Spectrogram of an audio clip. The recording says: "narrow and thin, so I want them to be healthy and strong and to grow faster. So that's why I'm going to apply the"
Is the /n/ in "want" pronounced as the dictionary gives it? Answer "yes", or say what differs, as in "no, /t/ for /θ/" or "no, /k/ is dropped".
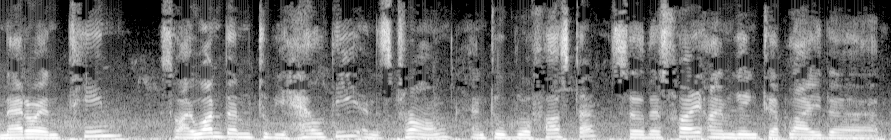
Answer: yes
